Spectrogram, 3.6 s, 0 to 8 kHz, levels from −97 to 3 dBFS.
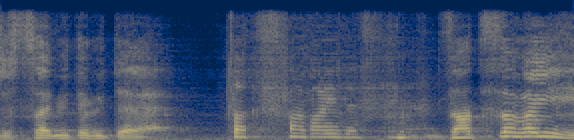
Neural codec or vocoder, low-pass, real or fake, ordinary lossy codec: codec, 44.1 kHz, 2.6 kbps, SNAC; 7.2 kHz; fake; none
